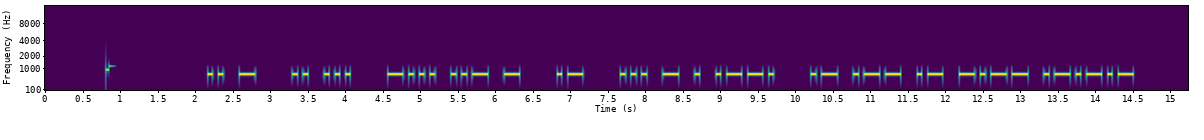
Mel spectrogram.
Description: Morse code, heard as a keyed tone, about 17 wpm, 700 Hz. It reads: IT IS BUT A STEP AWAY.
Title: Sentences from Top 1000 Words - Review Part 2 - 17wpm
